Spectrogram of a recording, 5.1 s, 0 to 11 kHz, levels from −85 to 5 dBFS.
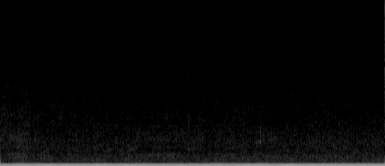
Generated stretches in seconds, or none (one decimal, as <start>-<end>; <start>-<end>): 0.0-0.9; 1.3-4.0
